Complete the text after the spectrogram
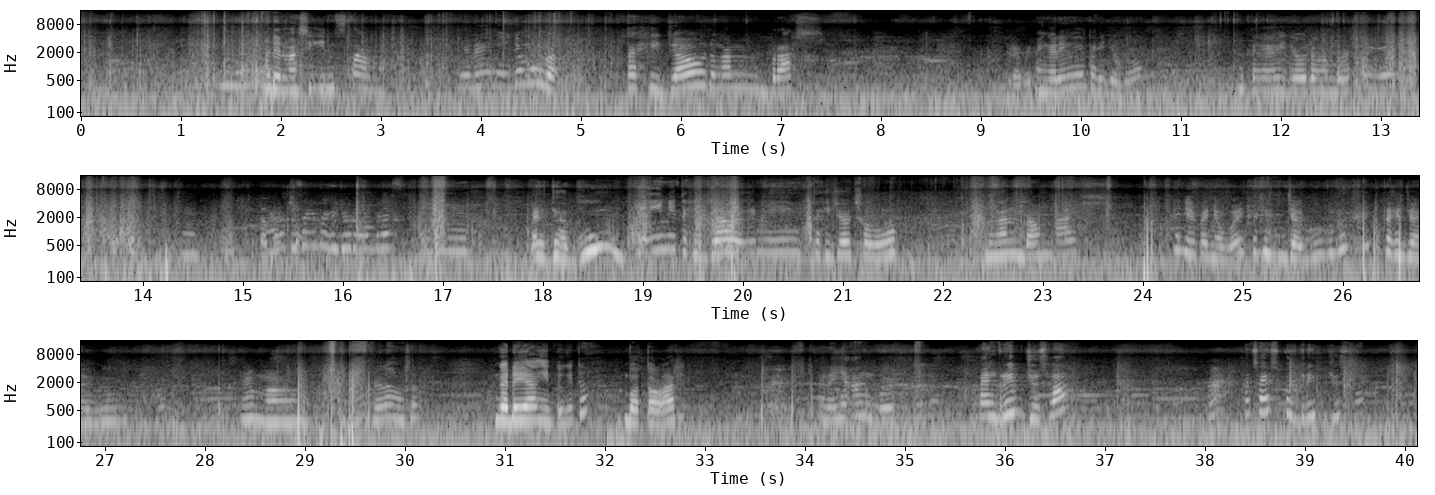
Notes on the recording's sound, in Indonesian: Ke supermarket korea di jakarta. Record diem-diem saat pergi ke Mo Gung Hwa.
